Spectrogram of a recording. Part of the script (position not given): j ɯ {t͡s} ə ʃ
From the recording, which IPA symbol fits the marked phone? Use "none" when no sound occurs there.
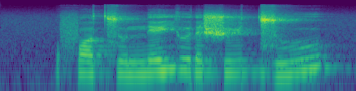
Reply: ɾ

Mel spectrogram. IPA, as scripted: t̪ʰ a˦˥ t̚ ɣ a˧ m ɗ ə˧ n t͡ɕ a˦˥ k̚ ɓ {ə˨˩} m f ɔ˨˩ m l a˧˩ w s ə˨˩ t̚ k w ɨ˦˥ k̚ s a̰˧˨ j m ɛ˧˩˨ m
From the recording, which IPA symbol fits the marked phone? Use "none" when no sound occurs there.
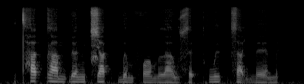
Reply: ə˨˩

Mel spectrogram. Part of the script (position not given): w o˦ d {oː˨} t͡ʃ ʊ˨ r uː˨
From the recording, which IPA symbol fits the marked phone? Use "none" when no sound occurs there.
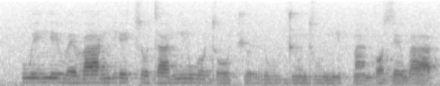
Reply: oː˨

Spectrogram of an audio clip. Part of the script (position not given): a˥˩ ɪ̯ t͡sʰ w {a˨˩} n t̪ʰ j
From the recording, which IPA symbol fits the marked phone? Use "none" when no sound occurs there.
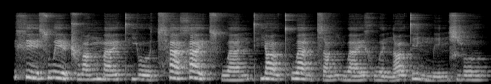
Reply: a˧˥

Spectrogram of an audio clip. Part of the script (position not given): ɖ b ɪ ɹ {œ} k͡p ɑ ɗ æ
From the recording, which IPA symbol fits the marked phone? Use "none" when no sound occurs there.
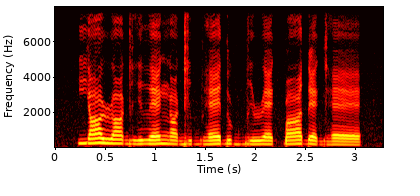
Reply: æ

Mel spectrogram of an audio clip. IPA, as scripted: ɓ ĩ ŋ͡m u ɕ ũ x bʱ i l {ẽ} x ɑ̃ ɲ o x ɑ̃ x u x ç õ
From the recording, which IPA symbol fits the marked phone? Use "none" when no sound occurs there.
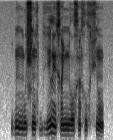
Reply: ẽ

